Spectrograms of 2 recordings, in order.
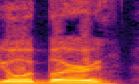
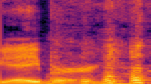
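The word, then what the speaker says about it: Åberg: But, again, I was early on Mr. Ludwig Elberg, which is apparently how you say his name. We were calling him Ludwig Aberg.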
